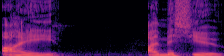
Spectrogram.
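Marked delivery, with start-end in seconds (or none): 1.5-2.2 fake sincerity, lower pitch and quieter. Telling another person something, mocking it: insincere delivery. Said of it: "amazing how insincere it is when I do it like this".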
